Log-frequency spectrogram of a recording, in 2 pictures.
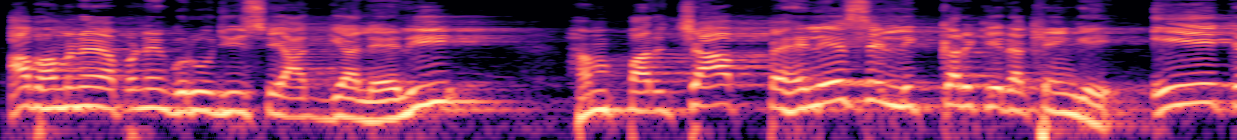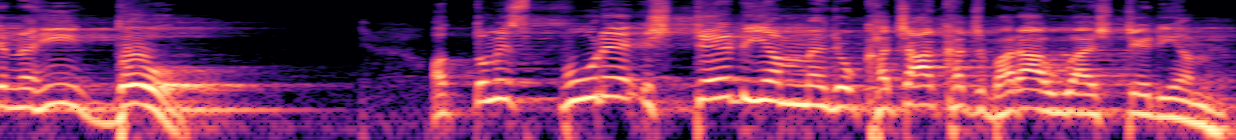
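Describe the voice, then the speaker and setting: A man's voice: sits high, fairly bright tone. A man as a religious preacher addressing a packed stadium crowd and teasing audience members. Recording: echoey stadium sound.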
